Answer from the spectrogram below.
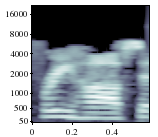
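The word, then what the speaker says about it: Fruehauf's: They're spelled Freehoff's, pronounced Freehoff's, at 33rd and Arapahoe in Boulder.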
